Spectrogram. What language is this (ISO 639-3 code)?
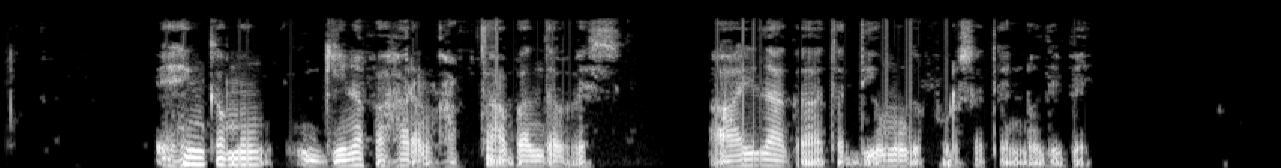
div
